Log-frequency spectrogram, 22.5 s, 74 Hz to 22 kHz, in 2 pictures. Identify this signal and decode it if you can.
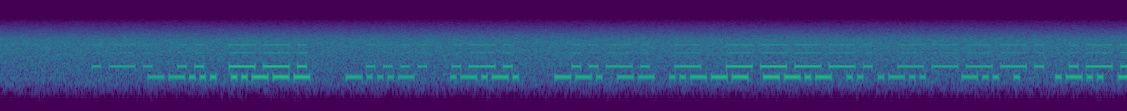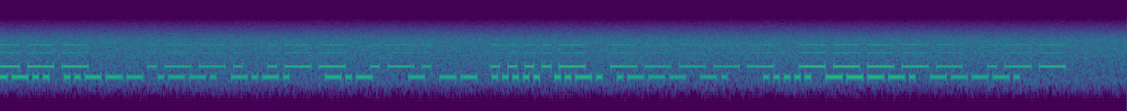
Morse code, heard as two keyed tones, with radio static and fading. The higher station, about 14 wpm, 740 Hz: RIG HR FT991 PWR 400W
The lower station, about 23 wpm, 430 Hz: 72 <BT> <AR> GM2QIL DE LZ2PC K TM5FJN 599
